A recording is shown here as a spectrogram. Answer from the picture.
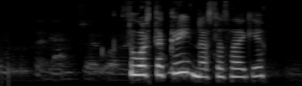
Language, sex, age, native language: Icelandic, female, 11, Icelandic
